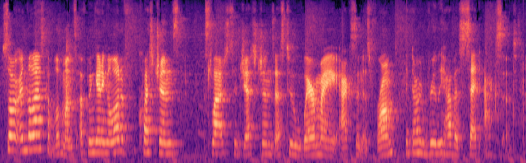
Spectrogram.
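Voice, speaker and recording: Young woman vlogger from Switzerland, bright tone, mixed American-British accent, lively and chatty. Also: a little fast, soft background music. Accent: mixed American and British English. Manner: chatty and animated, with frequent pitch jumps. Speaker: YouTuber. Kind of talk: casual vlog talk to camera.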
